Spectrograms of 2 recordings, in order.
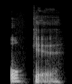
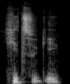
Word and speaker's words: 棺: Okay, this is oke or kan. This is like coffin. What is hitsugi? It is also coffin, casket. Okay, so apparently it can also be pronounced hitsugi.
